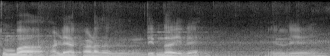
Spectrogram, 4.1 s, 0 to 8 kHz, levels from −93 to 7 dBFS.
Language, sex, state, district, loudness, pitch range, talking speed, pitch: Kannada, male, Karnataka, Bellary, -19 LUFS, 105-115 Hz, 85 wpm, 110 Hz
